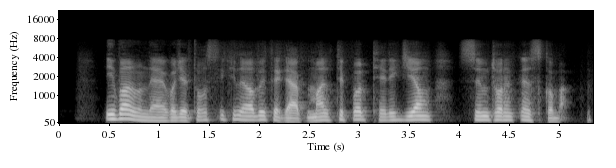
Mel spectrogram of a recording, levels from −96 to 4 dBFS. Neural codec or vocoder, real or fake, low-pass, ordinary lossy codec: codec, 16 kHz, 0.5 kbps, FunCodec, trained on Chinese and English, 25 frames a second; fake; none; none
